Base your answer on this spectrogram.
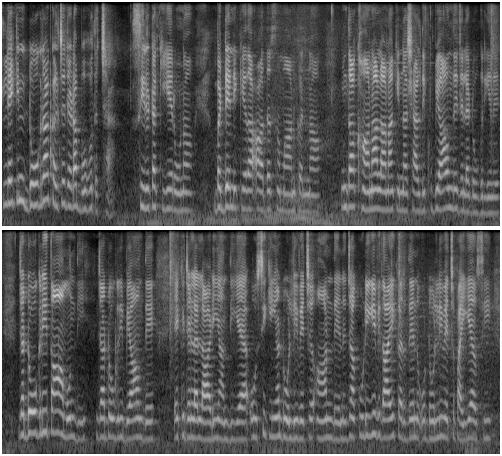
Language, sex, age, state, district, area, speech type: Dogri, female, 30-45, Jammu and Kashmir, Reasi, urban, spontaneous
